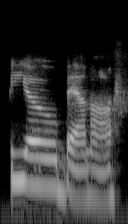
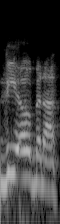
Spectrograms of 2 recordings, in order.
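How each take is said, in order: First: The name is split as Theo plus Banoff. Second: The name is split as the plus Obanoff. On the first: The speaker calls it wrong. "is how most people seem to pronounce it" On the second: The speaker calls it right. "is correct"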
